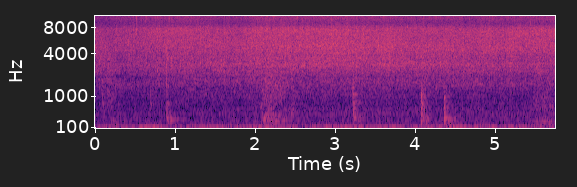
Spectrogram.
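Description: Boiled black chickpeas and shredded cabbage sizzling in oil in a nonstick pan, stirred with a wooden spatula that scrapes and clicks against the pan a few times.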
